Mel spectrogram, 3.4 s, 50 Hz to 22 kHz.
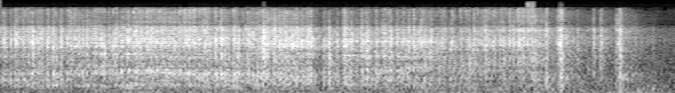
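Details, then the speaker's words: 1999 Seat Toledo Mk2 1.9 TDI AHF 110 hp, ignition on, microphone near the door: steady rough motor drone with rattling as the glass lowers, slowing near the bottom; owner suspects a fraying or tangled regulator cable. "pongo el contacto y le damos al cristal además cuando llega abajo se pone bastante lento"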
